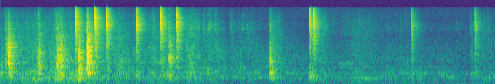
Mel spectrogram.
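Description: Spinning tops clash against each other with sharp plastic clacks.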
